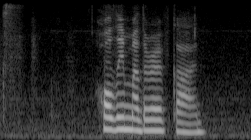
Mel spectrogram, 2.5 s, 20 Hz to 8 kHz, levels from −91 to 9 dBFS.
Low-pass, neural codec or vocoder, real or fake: 7.2 kHz; none; real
